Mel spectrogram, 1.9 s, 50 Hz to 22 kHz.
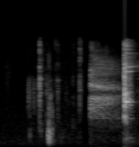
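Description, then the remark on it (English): A few light metallic clinks of a metal straw against a can of organic coconut water, then a steady sipping slurp through the straw that ends in a brighter clink. No one speaks. “Hi, it's me, but in 2021, that is me drinking my organic coconut water in a can and with a metal straw.”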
